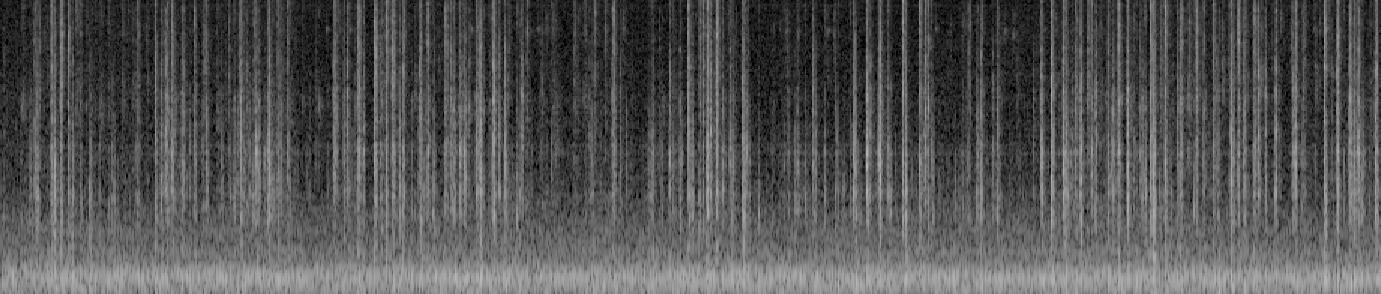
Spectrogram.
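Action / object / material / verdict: tap / plastic desktop keyboard / plastic / none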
